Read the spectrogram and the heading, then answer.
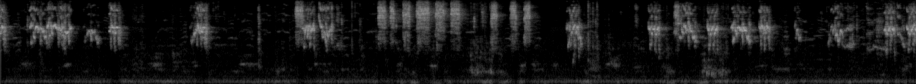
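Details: Breeding pair of pet budgerigars chirping and squawking in loud clustered bursts of sharp, bright, scratchy notes with short silences between, over a faint steady low hum.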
